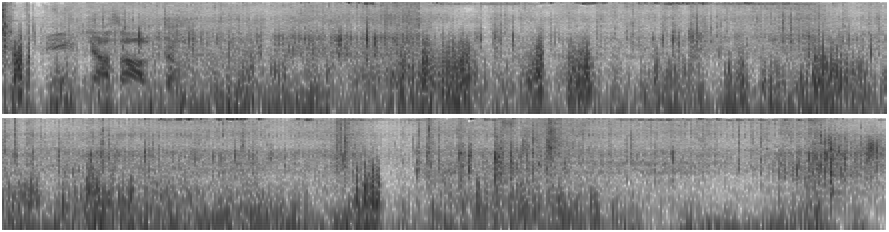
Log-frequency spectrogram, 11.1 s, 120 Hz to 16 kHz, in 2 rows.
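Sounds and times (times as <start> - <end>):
bike knocking and rattling: 0.0 - 11.0
bike tyre rumble: 0.0 - 11.0
wind on microphone: 0.0 - 11.0.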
